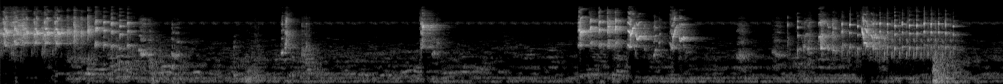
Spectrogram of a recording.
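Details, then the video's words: Fischer's lovebird, green, giving scattered shrill chirps and chattering bursts separated by quieter gaps, with a steady faint high tone in the background. "Fisher Love Birds Sound"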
